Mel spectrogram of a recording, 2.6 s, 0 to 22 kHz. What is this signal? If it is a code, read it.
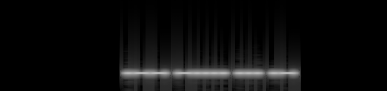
Morse code, heard as a keyed tone, about 38 wpm, 700 Hz. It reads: W6SA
